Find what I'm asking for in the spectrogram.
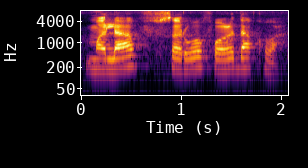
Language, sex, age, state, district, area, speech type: Marathi, female, 30-45, Maharashtra, Amravati, urban, read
